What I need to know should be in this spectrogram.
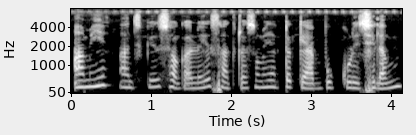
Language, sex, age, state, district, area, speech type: Bengali, female, 30-45, West Bengal, Purba Bardhaman, urban, spontaneous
